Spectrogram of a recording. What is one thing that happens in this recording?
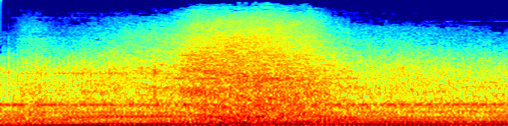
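A spaceship swoops in with a loud rushing whoosh.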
